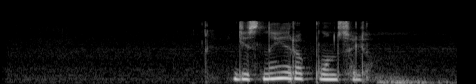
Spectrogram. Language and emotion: Russian, neutral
